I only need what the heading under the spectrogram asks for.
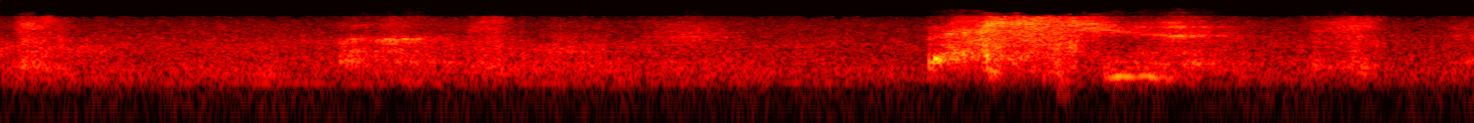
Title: Mega Sneeze Fit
